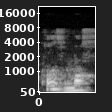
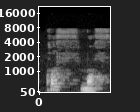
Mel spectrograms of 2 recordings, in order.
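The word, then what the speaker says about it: ⲕⲟⲥⲙⲟⲥ: وتلاحظوا في القبطي حرف السين بينطق هنا زين، لأن دي كلمة يونانية وجا بعدها حرف المي، فتبقى كوزموس مش كوسموس، لا بالزين، إني كوزمي كون.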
